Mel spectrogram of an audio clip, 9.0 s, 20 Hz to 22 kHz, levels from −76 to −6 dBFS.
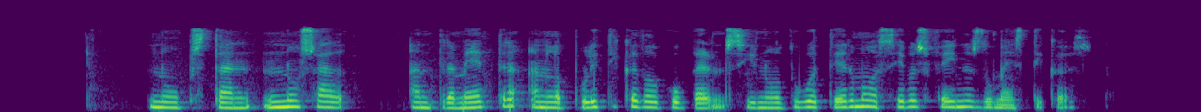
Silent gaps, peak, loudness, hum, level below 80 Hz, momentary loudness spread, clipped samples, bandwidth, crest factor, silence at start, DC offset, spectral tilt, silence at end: none; -4 dBFS; -20 LUFS; none; -56 dBFS; 8 LU; under 0.1%; 8.2 kHz; 16 dB; 1.15 s; under 0.1%; -5.5 dB/octave; 0.85 s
